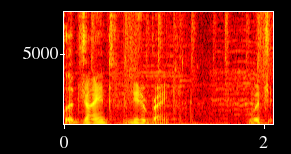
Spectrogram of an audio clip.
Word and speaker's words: nudibranch: is called a giant nudibranch which it's kind of spelled nudie branch but that's not how it's pronounced it's pretty hard to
